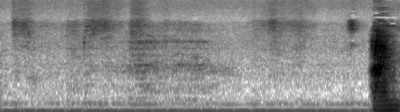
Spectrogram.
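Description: Quiet room tone with a faint steady low hum and a faint soft noise; a woman starts speaking near the end.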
